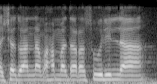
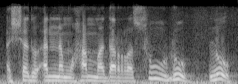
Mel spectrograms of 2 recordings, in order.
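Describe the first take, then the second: First: The 'l' of Allah carries an 'i' vowel. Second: The 'l' of Allah carries a 'u' vowel. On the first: "يكسر اللام" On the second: "بضم اللام"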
